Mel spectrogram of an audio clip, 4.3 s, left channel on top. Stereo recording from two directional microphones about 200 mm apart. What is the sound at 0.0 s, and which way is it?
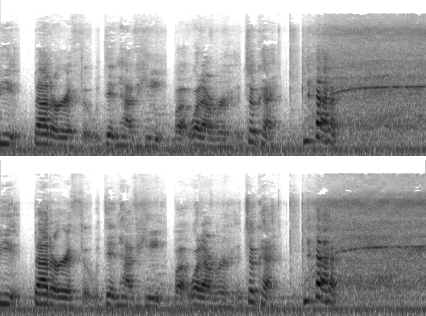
A woman's voice, 40° right (ahead or behind).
